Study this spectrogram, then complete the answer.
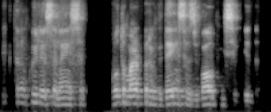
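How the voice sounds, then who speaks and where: A man's voice: fairly high pitch, steady tone, quick pace, lightly acted. A man with a Brazilian Portuguese accent reading the part of a flustered young government aide who stays anxiously polite to his superior. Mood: nervous. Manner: anxious, overly polite and servile.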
